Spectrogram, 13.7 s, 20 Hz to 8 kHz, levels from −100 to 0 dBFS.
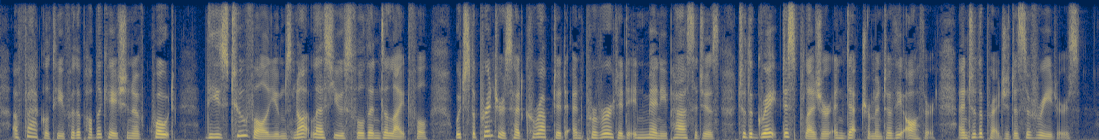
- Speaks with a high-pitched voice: No, medium, 155 Hz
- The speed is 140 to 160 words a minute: No, average, 170 wpm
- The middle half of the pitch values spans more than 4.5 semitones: Yes, average, 5.3 semitones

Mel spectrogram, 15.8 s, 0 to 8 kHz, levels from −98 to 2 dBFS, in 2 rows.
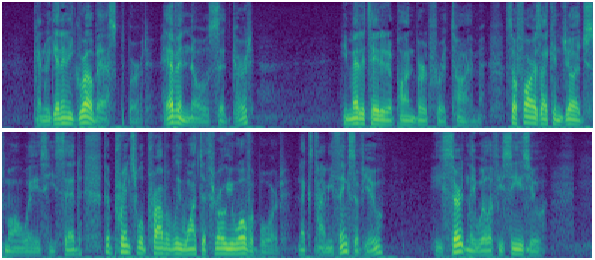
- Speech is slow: No, average, 185 wpm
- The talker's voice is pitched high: No, low, 105 Hz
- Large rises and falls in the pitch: Yes, wide, 5.8 semitones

